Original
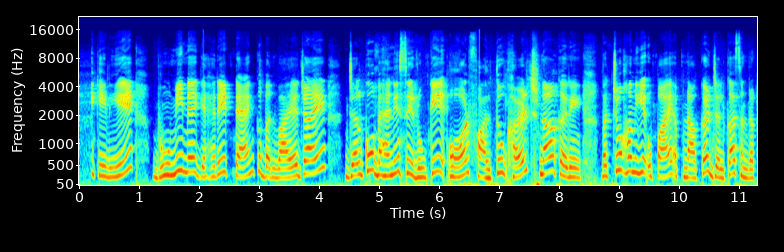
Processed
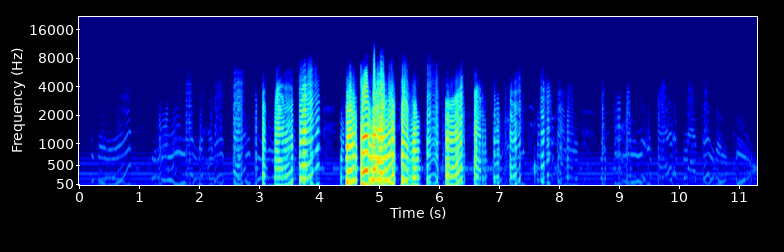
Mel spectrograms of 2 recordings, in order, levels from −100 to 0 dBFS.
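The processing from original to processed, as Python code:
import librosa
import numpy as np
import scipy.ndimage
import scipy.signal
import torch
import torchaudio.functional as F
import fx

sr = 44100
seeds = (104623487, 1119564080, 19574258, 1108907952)

y = fx.tape_stop_end(x, sr, length_s=0.76)
y = fx.doppler_pass(y, sr, speed_mps=7, closest_m=4.2, pass_at_s=4.95)
y = scipy.signal.sosfilt(scipy.signal.cheby2(4, 70, 8100.0, 'lowpass', fs=sr, output='sos'), y)
y = fx.peak_eq(y, sr, hz=110.0, db=-12.0, octaves=2.6)
y = fx.dmg_buzz(y, sr, base_hz=120.0, harmonics=37, level_db=-54.0, tilt_db=-5, odd_only=False)
y = fx.cheby_harmonics(y, sr, harmonics=(2, 4, 5, 7), levels_db=(-12, -25, -43, -16), full_scale_db=-13.0)
y = y * np.sin(2.0 * np.pi * 420.0 * np.arange(len(y)) / sr)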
